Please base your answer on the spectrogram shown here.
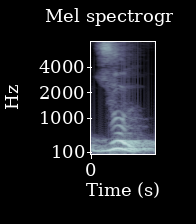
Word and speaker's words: joule: जिसे किस तरह से हम रीड करेंगे, जूल, उसे क्या बोला जाएगा, जूल, जो स्पेलिंग होगी JOULE।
